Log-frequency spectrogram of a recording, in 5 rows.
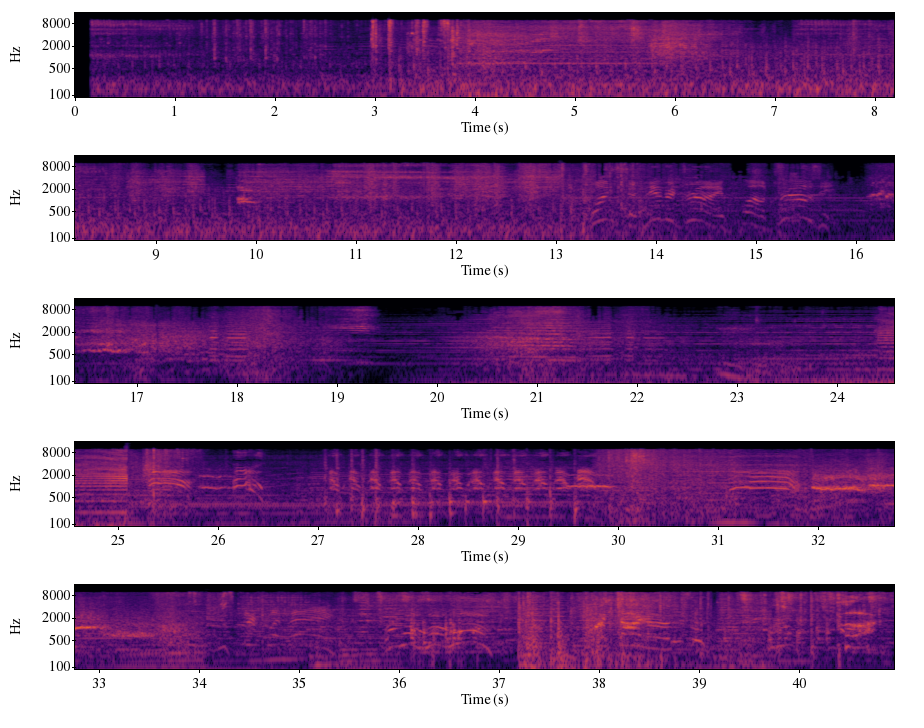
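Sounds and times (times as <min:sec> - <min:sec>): tyres squealing in dirt: 0:31.1 - 0:34.1.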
